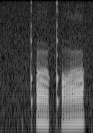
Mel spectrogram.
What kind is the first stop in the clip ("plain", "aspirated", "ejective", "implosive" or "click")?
ejective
